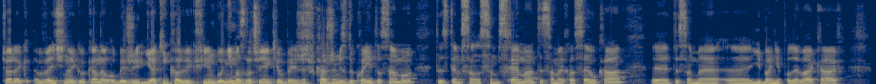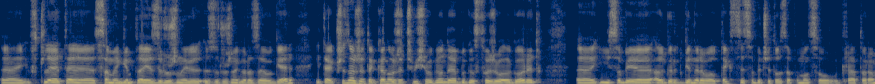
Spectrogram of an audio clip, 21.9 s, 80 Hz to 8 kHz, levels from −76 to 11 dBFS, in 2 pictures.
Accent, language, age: native, Polish, 20-39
